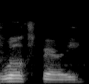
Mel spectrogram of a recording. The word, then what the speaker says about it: Wilkes-Barre: That's why he says you're pronouncing it wrong, because it looks like bar, but it's berry.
